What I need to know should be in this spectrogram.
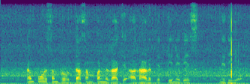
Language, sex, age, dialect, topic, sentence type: Hindi, male, 60-100, Awadhi Bundeli, banking, statement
